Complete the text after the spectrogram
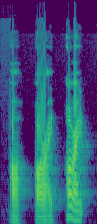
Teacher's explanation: some people don't pronounce the L but they keep the same vowel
